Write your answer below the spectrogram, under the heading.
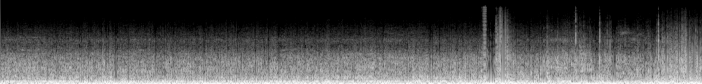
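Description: Loud, steady low rumble of a car driving at highway speed, picked up inside the cabin by a dashcam, with a few sharp clicks about five and six seconds in.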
